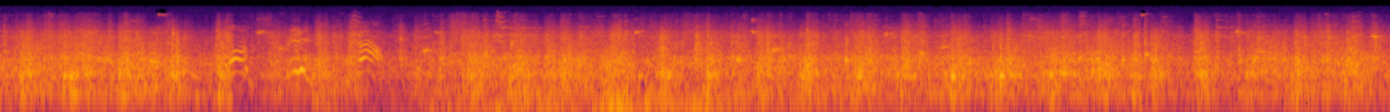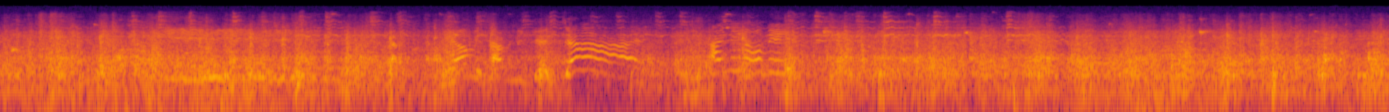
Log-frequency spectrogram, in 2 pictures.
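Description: A fairground ride rumbles and clatters steadily.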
